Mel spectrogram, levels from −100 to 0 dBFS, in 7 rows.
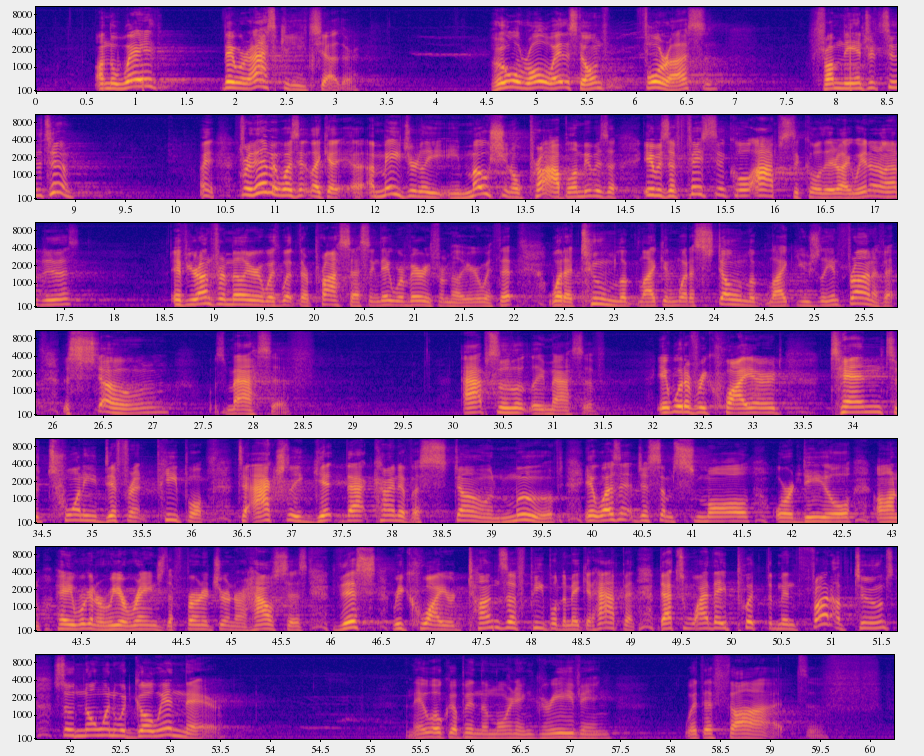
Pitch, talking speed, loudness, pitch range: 180 Hz, 155 wpm, -28 LUFS, 155-205 Hz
